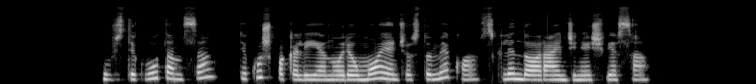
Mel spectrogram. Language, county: Lithuanian, Alytus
